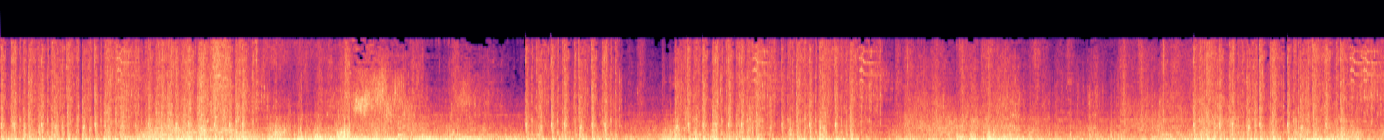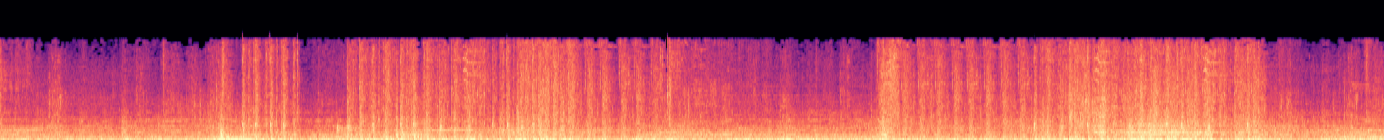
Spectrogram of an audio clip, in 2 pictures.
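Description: Rifle shots fire rapidly and loudly, over and over.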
